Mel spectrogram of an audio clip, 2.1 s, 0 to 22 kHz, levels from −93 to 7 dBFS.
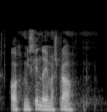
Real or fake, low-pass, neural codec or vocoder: real; 7.2 kHz; none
